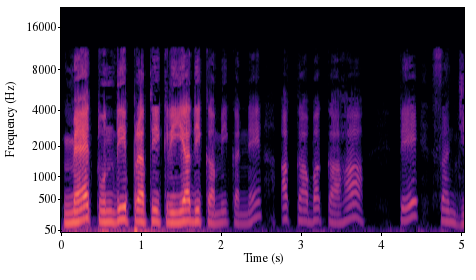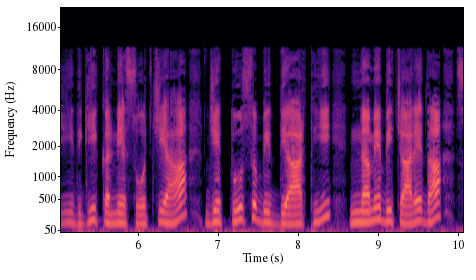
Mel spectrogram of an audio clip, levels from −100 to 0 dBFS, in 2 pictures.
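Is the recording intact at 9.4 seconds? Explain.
No. Low-delay AAC compression runs through the whole clip, so at 9.4 seconds the speech is plainly degraded: rough, grainy voicing with a hiss-like fill between the pitch harmonics and a dulled, synthetic-sounding top band. The likely cause is a low-delay codec such as AAC-ELD, whose very short frames cannot separate closely spaced harmonics well; the damage fits a bitrate around 32 kbps, too few bits to code those frames cleanly.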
